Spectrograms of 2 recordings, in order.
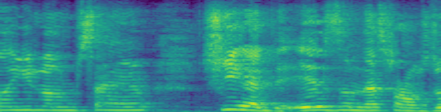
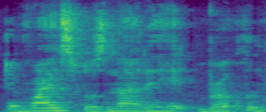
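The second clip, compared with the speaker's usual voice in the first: lower, softer title read; chapter title reading; 5 semitones lower, 10 dB quieter than usual. Shown as a demonstration. Storyteller trying out a chapter title, lower and hushed. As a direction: intone it quietly as a book's chapter title. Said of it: "Don't that sound like it leads a ti-, a chapter?".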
